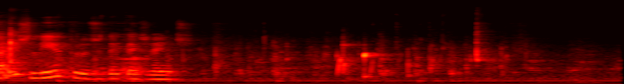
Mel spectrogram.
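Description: Water sloshes and splashes as a stick stirs it in a tub.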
